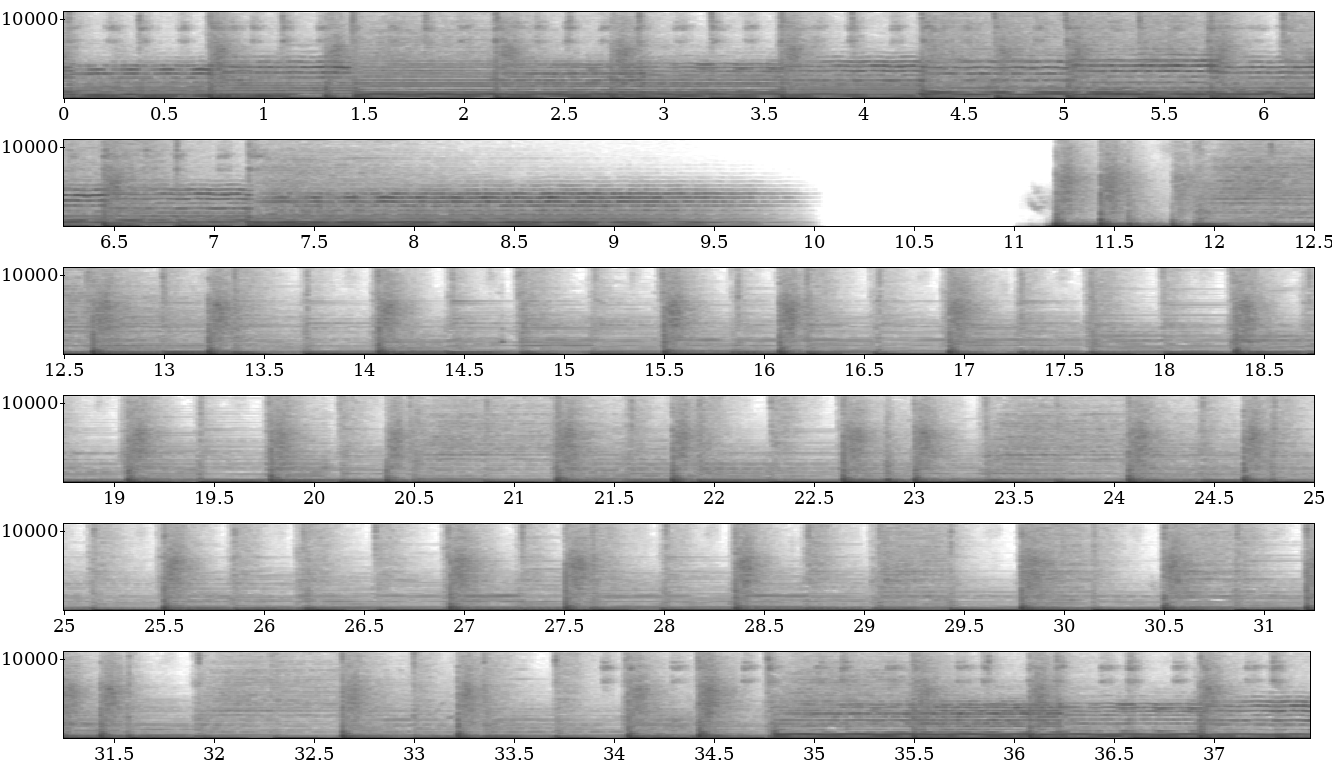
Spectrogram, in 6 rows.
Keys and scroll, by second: 37.3 ctrl+t.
